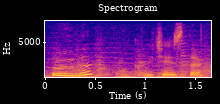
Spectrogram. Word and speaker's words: Ove: Another one for getting away from it all, if you've read A Man Called Ove, which is the correct pronunciation, Frederick Backman's Anxious People, absolute hoot.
